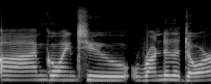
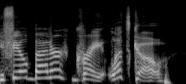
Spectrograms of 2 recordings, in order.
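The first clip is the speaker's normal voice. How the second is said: called out in a higher voice; 5 semitones higher than usual. Casting a healing spell, then calling to the healed ally: yelling in character. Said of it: "I'm gonna yell after the spell".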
